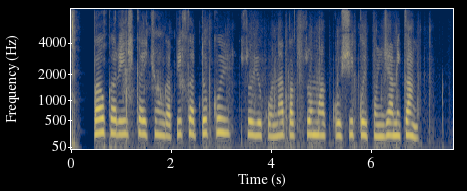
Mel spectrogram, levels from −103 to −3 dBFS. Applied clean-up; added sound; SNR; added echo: neural mask model RNNoise.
